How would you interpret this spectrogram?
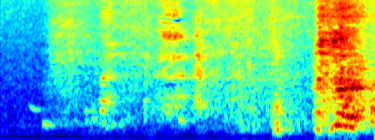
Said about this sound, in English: No, sorry, I was coughing myself. I didn't want to interrupt you.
